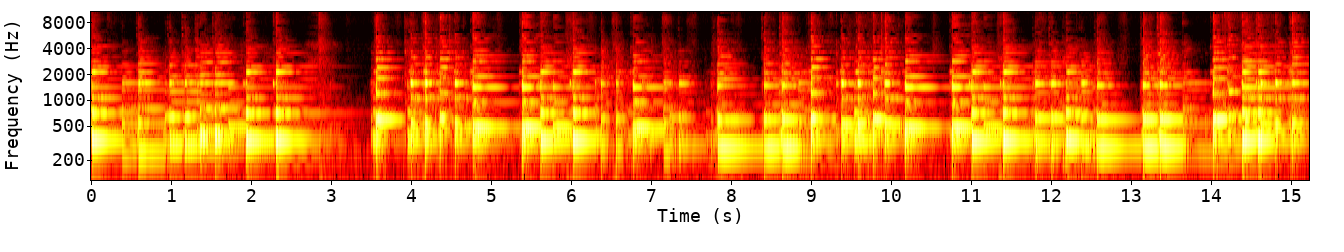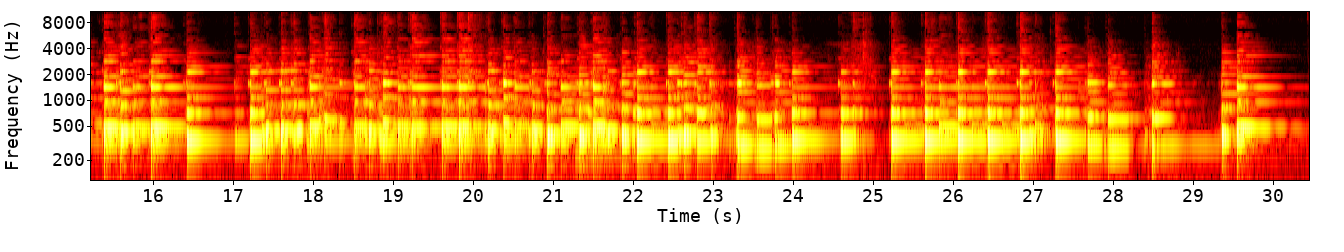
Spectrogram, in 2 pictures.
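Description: Dramyin, the Himalayan long-necked plucked lute, played solo: a melody of quickly plucked single notes, pausing briefly twice.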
